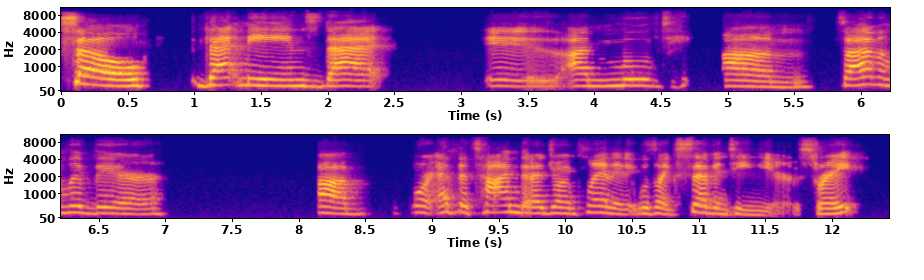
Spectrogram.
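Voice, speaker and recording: In an American accent, a woman speaks very slowly at fairly high pitch with a bright, sharp tone, fairly even intonation, big swings in loudness and long, frequent pauses. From Boston. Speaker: network marketing trainer. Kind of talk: online training session.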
